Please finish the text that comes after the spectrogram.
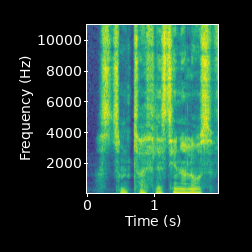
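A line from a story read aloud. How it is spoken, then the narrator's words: Quiet wondering question. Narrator (German): fragte sich Cody leise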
